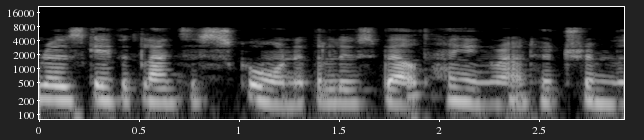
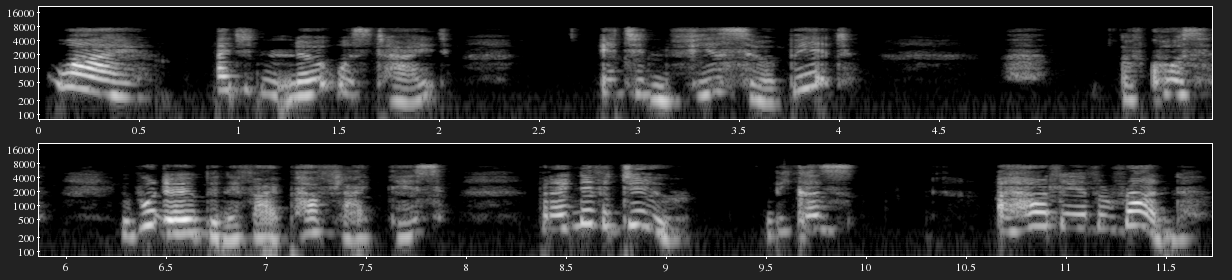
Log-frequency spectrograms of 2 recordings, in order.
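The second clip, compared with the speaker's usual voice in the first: put-on higher, lighter girl's voice, a little flustered; higher, girlish voice, insisting she never puffs; young girl Rose; 7 semitones higher, 4 dB louder than usual. A narrator's reading. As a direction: play the embarrassed young niece protesting.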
